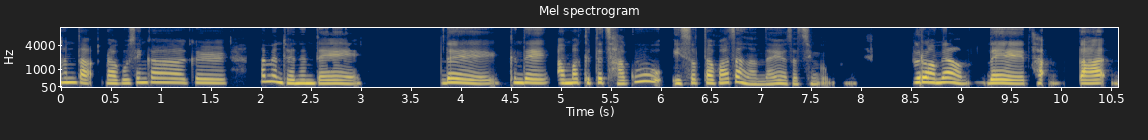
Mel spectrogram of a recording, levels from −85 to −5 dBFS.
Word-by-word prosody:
한다라고 230 -4 0
생각을 250 -2 -2 0.3
하면 330 -3 +2
되는데 215 -3 +1 0.9
네, 230 -6 +1
근데 240 -1 +1
아마 230 +2 +3
그때 240 +1 -2
자고 325 - -1
있었다고 225 +2 0
하지 255 +4 0
않았나요, 185 -4 -1
여자친구분? 185 +2 -7 0.8
그러면 260 -4 +4 0.2
네 220 -3 +4
자 225 - 0 0.4
나 220 +1 +5
230 Hz, 240 characters per minute, -22 LUFS, 210-255 Hz, 0.9 s, 나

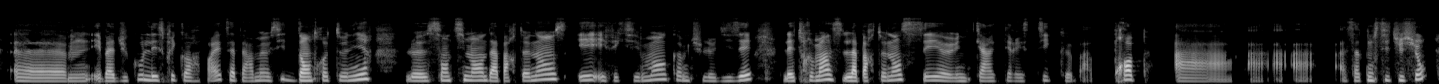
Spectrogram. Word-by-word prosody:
Hem, 150 -1 -1
et - - -3
bah 155 -1 +3
du 170 +2 -8
coup 225 +6 -4
l'esprit 200 0 0
corporate 180 +5 -3
ça 185 - +1
permet 165 +2 -4
aussi 200 +6 -6
d'entretenir 185 +5 +3 0.3
le 170 -1 +2
sentiment 185 +2 +1
d'appartenance 175 +9 +2
et 195 +1 +2
effectivement 180 +6 -2
comme 195 -6 -6
tu 170 - -13
le 160 -1 -6
disais: 165 +8 +2 0.3
«L'être 165 +3 +2
humain, 205 +5 +5
c - - -4
l'appartenance 180 +6 +4
c'est, 185 0 +1
heu, 165 -2 +1
une 155 0 -5
caractéristique, 160 +3 -7
heu, - - -6
bah, - - -10 0.2
propre 220 0 +5 0.3
à 75 0 -2 0.2
à - - -8 0.3
à - - -5
à - - -9 0.3
à - - -9
sa 170 - -4
constitution». 190 +4 +1
180 Hz, 160 wpm, -24 LUFS, 160-195 Hz, 0.3 s, humain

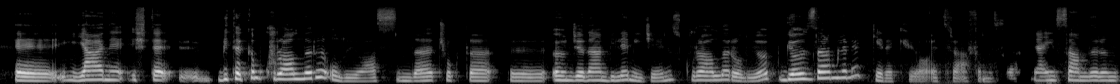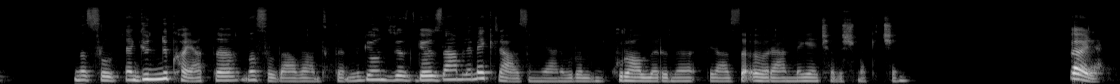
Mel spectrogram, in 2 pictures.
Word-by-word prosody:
Eee, 170 -3 +7
y 185 0 -3
yani 210 0 +2
işte, 205 -1 +2
eee, 90 - -7 0.2
birtakım 260 +7 +4
kuralları 265 +3 +4
oluyor 155 -7 -4
aslında. 170 +3 -4
Çok 190 0 -10
da, 170 -1 -2
eee, 165 -1 -4
önceden 195 -1 +2
bilemeyeceğiniz 185 0 -5
kurallar 200 +2 -1
oluyor. 175 +5 -1
Gözlemlemek 290 - +3
gerekiyor 145 - -8
etrafımızı. 140 0 -12 0.3
Yani 185 0 -4
insanların 185 -1 -3 0.7
nasıl 200 -3 -2
ya 200 - +2
günlük 240 +7 +5
hayatta 185 - -2
nasıl 200 -7 -5
davrandıklarını 150 +3 -8
gön 215 0 -1
göz 195 -2 -2
gözlemlemek 225 +7 +1
lazım, 145 -2 -7
yani 145 0 -11
buranın 150 0 -9
kurallarını 155 -3 -3
biraz 150 -2 -8
da - - +1
öğrenmeye 155 -1 -3
çalışmak 75 - -13
için. 170 0 -12 1.6
Böyle. - - +7
185 Hz, 105 wpm, -23 LUFS, 160-205 Hz, 1.6 s, Eee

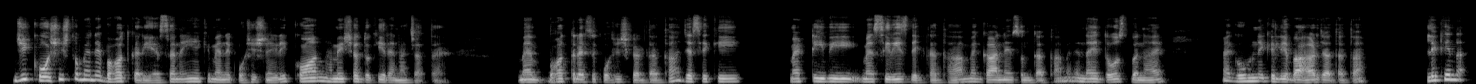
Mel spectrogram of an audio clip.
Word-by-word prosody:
जी, 220 +7 +6
कोशिश 230 +1 +3
तो 245 - +1
मैंने 210 -2 +3
बहुत 145 -3 +1
करी 95 -1 -2
है, 95 - -4
ऐसा 100 +5 -1
नहीं 125 +3 0
है 135 - +3
कि 135 0 -9
मैंने 110 -2 0
कोशिश 105 +2 -2
नहीं 100 - -1
करी, 135 - 0
कौन 150 +3 +2
हमेशा 135 0 +2
दुखी 110 -1 -3
रहना 95 -2 -3
चाहता 95 -1 -10
है। - - -18 0.7
मैं 115 -1 +2
बहुत 135 0 -2
तरह 115 - +3
से 115 +1 -6
कोशिश 115 +2 -4
करता 100 -1 -3
था, 155 - -3
जैसे 135 -4 +1
कि 135 +1 -1 0.5
मैं 135 - +1
टीवी 135 -2 +4
मैं 125 0 +2
सीरीज़ 120 -1 +3
देखता 100 -1 -4
था, 100 +3 -5
मैं 130 0 -3
गाने 105 0 +2
सुनता 100 -2 -3
था, - - -6
मैंने 155 -2 -5
नए 135 -1 +2
दोस्त 125 +3 0
बनाए, 100 +2 -2 0.6
मैं - - -1
घूमने 150 +2 +3
के 145 -2 0
लिए 125 -1 +2
बाहर 110 0 +4
जाता - - -2
था। - - -6 0.6
लेकिन 215 +4 +4
130 Hz, 210 wpm, -24 LUFS, 105-140 Hz, 0.7 s, जी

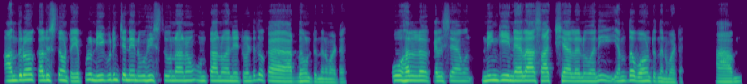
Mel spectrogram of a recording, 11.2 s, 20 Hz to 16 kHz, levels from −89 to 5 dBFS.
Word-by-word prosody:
అందులో 215 +3 +4 0.2
కలుస్తా 205 0 +1
ఉంటాయి. 165 -3 -1
ఎప్పుడూ 230 +10 -3
నీ 210 - +4
గురించే 225 0 +1
నేను 200 -2 +1
ఊహిస్తూ 205 +1 -1
ఉన్నాను 190 0 0 0.2
ఉంటాను 185 0 -1
అనేటువంటిది 175 +4 -3
ఒక 185 - -5 0.3
అర్థం 155 +2 -2
ఉంటుందన్నమాట. 135 -3 -6 0.9
"ఊహల్లో 195 0 +4 0.2
కలిసాము, 175 -1 -3 0.3
నింగి 210 0 +3
నేల 185 0 +4 0.2
సాక్ష్యాలను" 175 -2 0
అని 205 +5 -3 0.3
ఎంతో 185 +3 0
బాగుంటుందన్నమాట. 155 -8 -2 0.6
ఆహ్ 145 +1 -1
185 Hz, 125 wpm, -24 LUFS, 165-200 Hz, 0.9 s, అందులో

